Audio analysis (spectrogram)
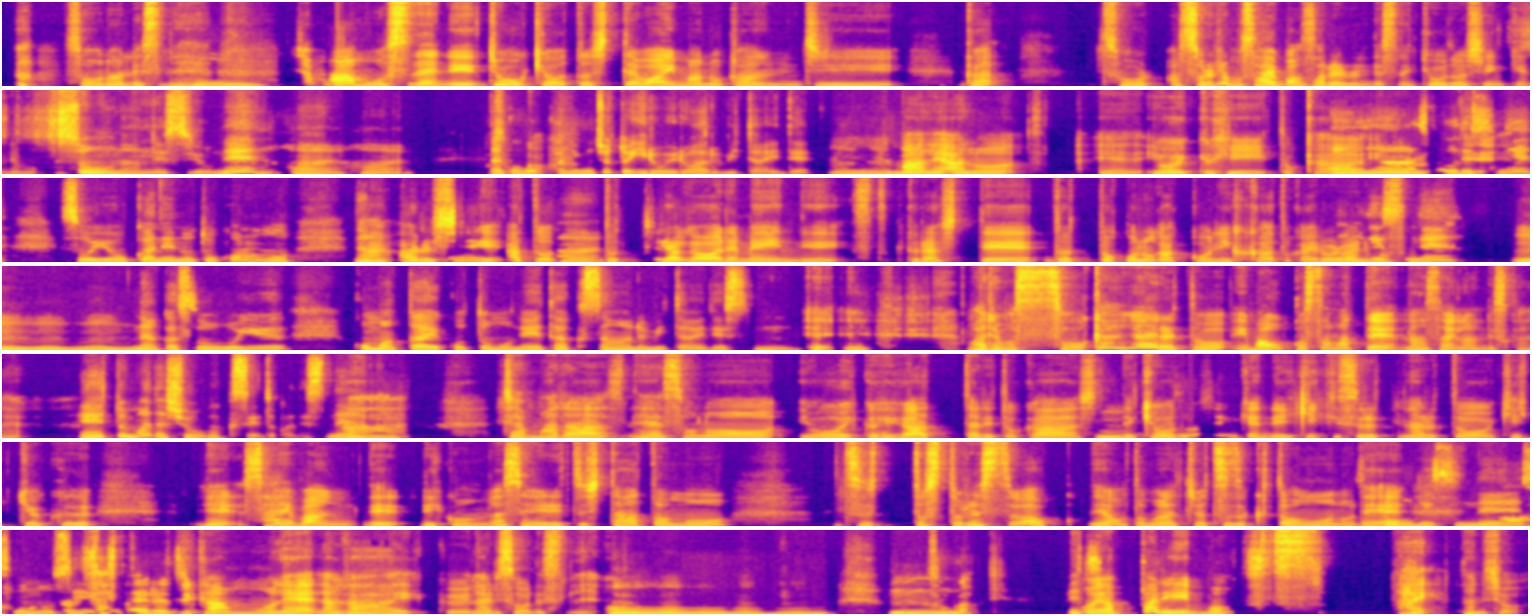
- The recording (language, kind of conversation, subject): Japanese, advice, 友だちがストレスを感じているとき、どう支えればいいですか？
- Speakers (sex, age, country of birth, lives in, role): female, 35-39, Japan, United States, advisor; female, 40-44, Japan, United States, user
- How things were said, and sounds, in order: other background noise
